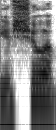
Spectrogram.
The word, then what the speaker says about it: Yeshua: And I say Yeshua because that's the correct way to say the name that Jesus is an Anglican um bastardization of a Latin bad translation which was a bad translation of a Greek bad translation of an Aramaic name.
